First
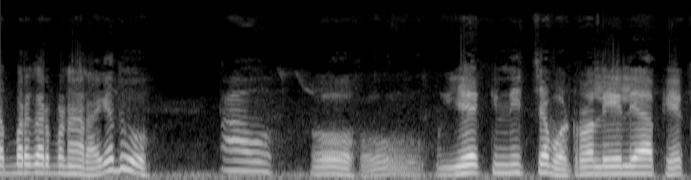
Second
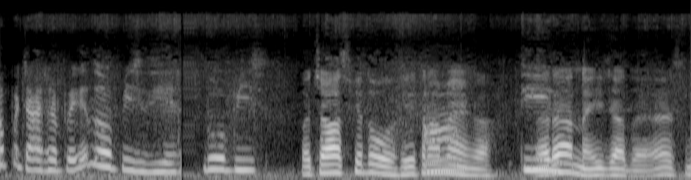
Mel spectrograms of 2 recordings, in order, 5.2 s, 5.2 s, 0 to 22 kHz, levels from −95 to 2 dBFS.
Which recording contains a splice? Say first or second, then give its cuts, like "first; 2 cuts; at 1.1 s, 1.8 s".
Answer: second; 1 cut; at 1.4 s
